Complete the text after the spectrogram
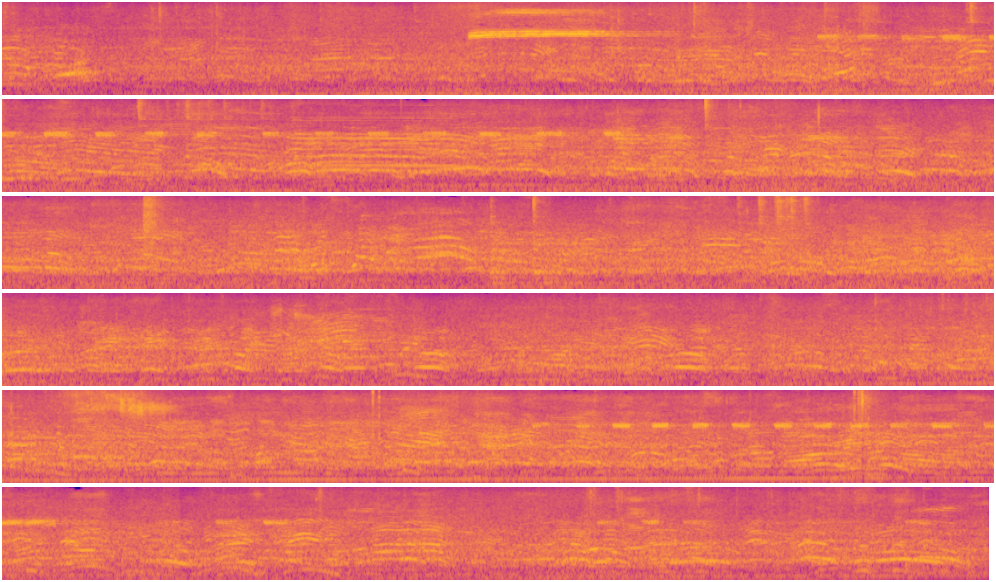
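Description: A crowd of men and young men shouts and chatters excitedly outdoors.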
